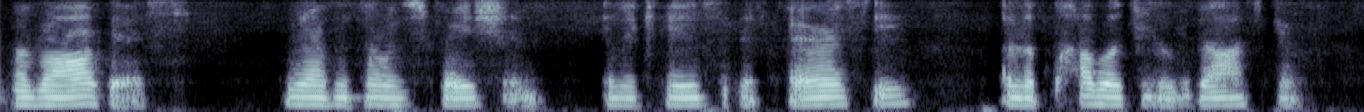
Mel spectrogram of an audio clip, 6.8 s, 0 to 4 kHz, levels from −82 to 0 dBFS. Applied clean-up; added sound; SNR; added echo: neural mask model Resemble Enhance denoiser.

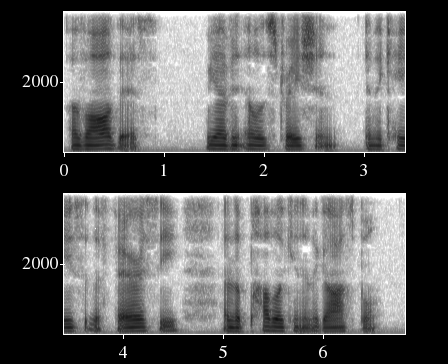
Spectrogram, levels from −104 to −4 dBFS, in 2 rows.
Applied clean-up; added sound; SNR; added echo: none; none; none; none.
